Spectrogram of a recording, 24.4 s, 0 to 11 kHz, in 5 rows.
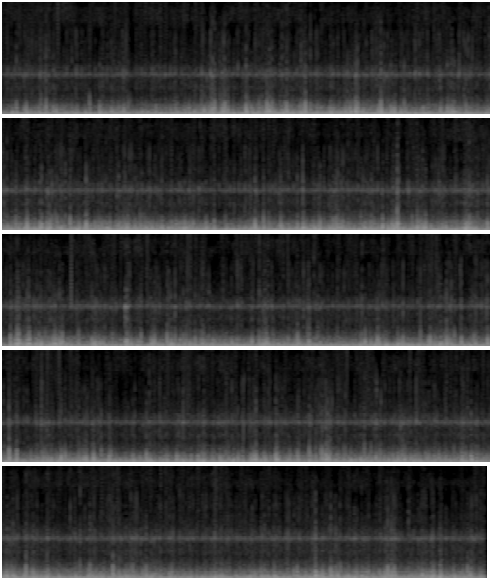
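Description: Steady wind rushing over the camera microphone of a road bike freewheeling downhill at about 70 km/h. The noise is continuous, with a faint steady high tone.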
